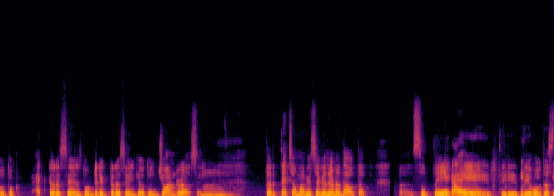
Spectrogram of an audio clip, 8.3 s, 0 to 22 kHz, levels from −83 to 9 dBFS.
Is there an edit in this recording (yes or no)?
no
